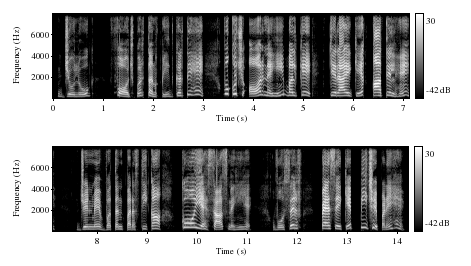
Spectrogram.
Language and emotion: Urdu, disgusted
